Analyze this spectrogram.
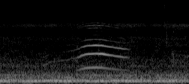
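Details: Kitten giving a single short meow, rising then falling over about half a second, with bright clear overtones. A steady low hum runs underneath throughout.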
